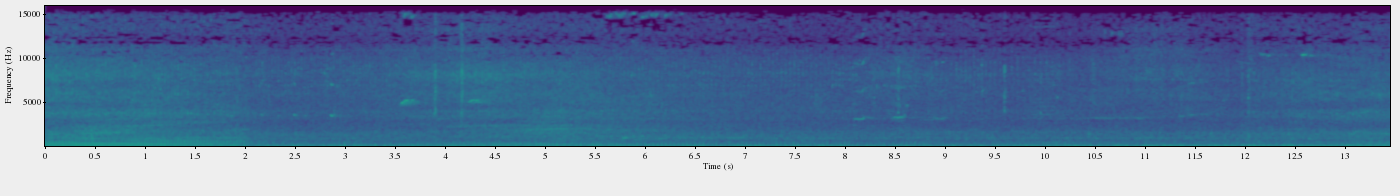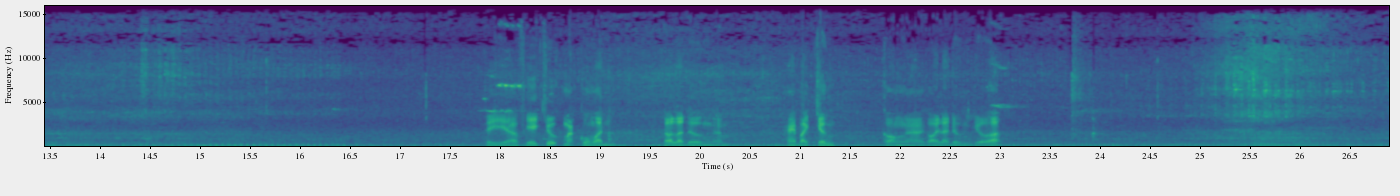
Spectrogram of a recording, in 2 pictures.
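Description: Motorbike engines hum and buzz steadily in street traffic.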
